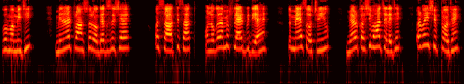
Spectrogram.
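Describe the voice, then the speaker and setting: A woman's voice: very high voice, brisk, bright, forceful tone. A woman voicing a bold, demanding young working wife in a cartoon, with a bossy manner. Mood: smug. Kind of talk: cartoon voice acting.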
